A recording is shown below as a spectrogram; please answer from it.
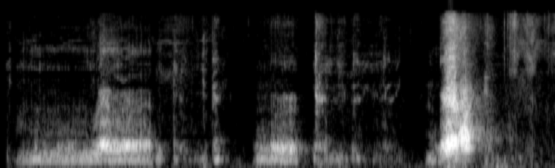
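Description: A Bull Terrier growls in low, rumbling bouts, ending with a sharp, sudden bark.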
